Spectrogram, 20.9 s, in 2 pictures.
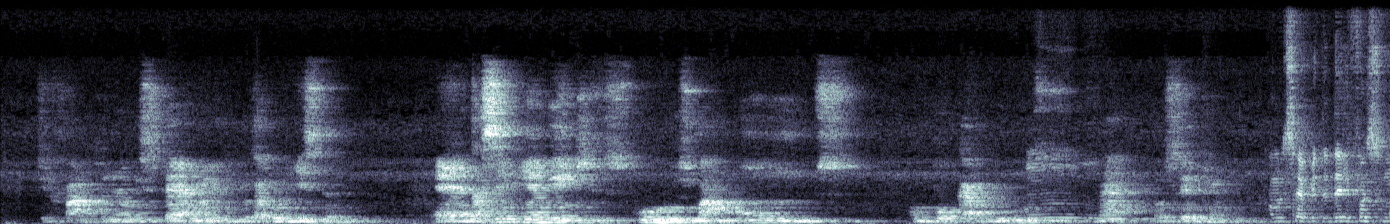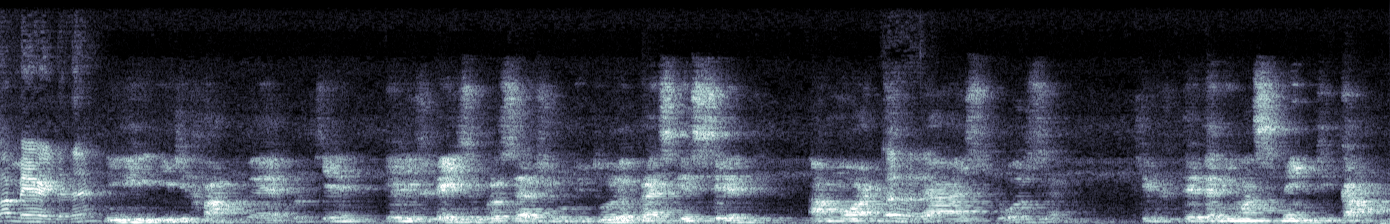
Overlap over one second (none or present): none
